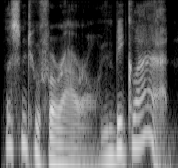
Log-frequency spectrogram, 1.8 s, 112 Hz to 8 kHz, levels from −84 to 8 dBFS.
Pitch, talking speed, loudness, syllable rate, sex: 135 Hz, 200 wpm, -16 LUFS, 4.8 syllables/s, male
